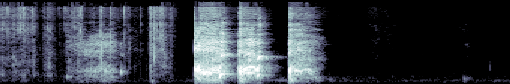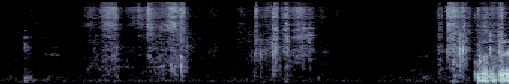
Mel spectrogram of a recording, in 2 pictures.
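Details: Adult, still sick, giving a run of several harsh, forceful coughs, then quiet with faint breaths and small noises.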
